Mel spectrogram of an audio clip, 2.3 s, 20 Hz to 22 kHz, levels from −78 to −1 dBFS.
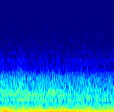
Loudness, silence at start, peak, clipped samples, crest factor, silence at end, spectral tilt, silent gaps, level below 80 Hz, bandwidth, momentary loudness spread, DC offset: -31 LUFS; 0 s; -18 dBFS; under 0.1%; 10 dB; 0 s; -8.5 dB/octave; none; -28 dBFS; 9.2 kHz; 3 LU; under 0.1%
